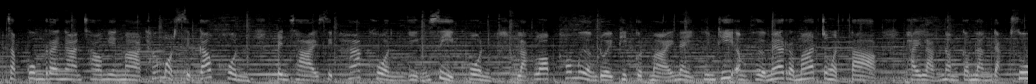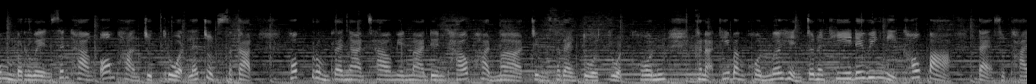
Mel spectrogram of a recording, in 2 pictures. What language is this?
Thai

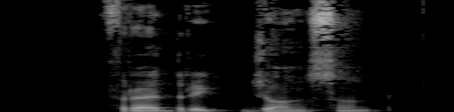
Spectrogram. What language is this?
Italian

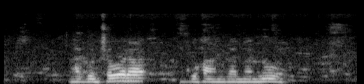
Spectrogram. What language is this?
Kinyarwanda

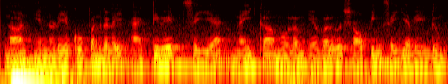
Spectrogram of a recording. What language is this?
Tamil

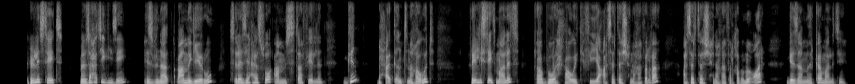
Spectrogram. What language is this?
Tigrinya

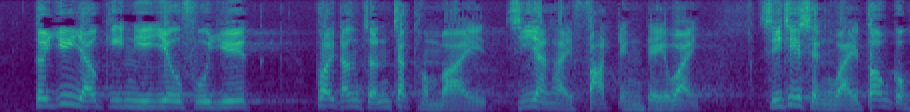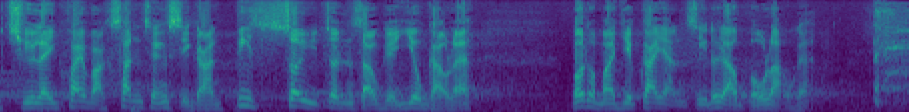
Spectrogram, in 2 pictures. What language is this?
Cantonese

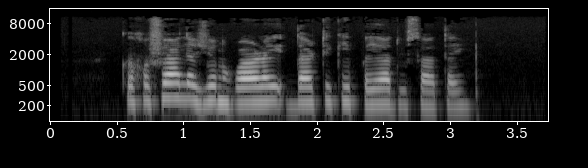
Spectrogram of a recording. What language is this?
Pashto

